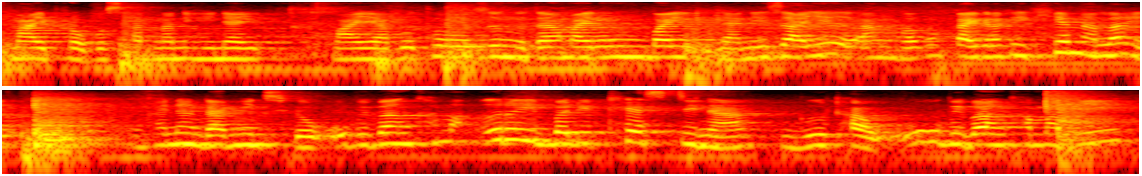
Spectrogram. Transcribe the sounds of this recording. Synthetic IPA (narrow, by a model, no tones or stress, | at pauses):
majpʰɾawbɯsaɾnaniɦɯjnaj | majabɯtʰɔzɯŋɯtamajɾɔŋbajnanizajɯaŋbʰʱabakajkɾakʰikʰenːalaj | ɯŋkʰajnaŋdaminsiɡɯʔubibaŋkʰamaɯɾɯjbaditʰestinaɡɯtʰawubibaŋkʰamabi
